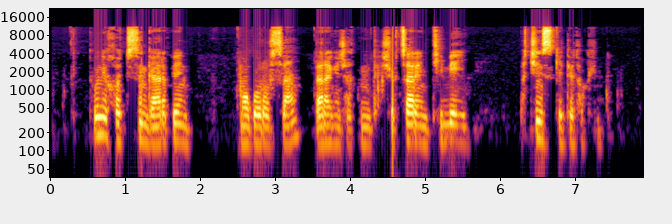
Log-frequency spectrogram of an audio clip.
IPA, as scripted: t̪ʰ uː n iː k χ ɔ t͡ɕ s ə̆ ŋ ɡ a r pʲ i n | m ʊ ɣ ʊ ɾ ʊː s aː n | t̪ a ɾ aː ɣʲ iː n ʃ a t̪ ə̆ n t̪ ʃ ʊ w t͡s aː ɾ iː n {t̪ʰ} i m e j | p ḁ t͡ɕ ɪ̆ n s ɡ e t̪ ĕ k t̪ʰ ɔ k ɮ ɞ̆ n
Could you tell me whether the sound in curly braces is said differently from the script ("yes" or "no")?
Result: no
